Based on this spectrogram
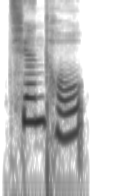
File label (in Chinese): "牵头", Chinese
